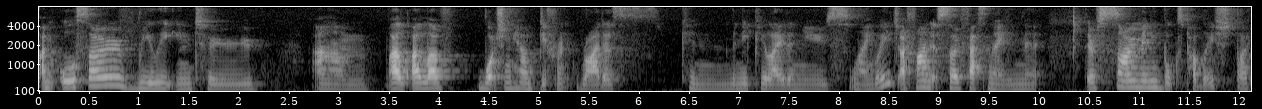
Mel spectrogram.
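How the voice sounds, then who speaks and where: A woman with an Australian accent speaks at a moderate pace and medium pitch, with ordinary pitch variation, big swings in loudness and long, frequent pauses. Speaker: book vlogger. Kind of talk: casual vlog monologue. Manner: hesitant, many fillers.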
